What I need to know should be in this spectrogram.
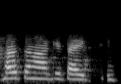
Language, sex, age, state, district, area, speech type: Urdu, female, 30-45, Uttar Pradesh, Rampur, urban, conversation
